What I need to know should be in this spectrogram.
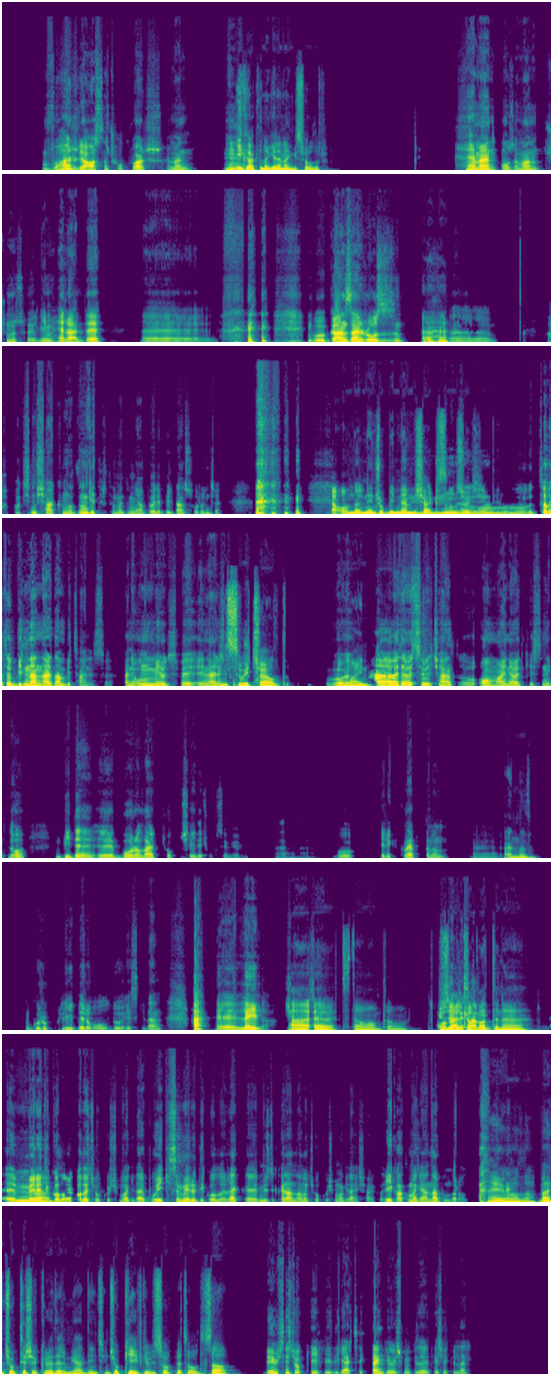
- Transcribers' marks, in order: tapping; chuckle; chuckle; other noise; unintelligible speech; chuckle
- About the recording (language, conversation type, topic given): Turkish, podcast, Bir şarkıda seni daha çok melodi mi yoksa sözler mi etkiler?
- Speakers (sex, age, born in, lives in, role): male, 25-29, Turkey, Italy, host; male, 35-39, Turkey, Germany, guest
